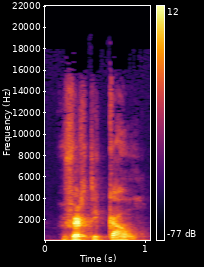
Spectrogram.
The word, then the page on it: vertical: France; [vɛʁ.ti.kal]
